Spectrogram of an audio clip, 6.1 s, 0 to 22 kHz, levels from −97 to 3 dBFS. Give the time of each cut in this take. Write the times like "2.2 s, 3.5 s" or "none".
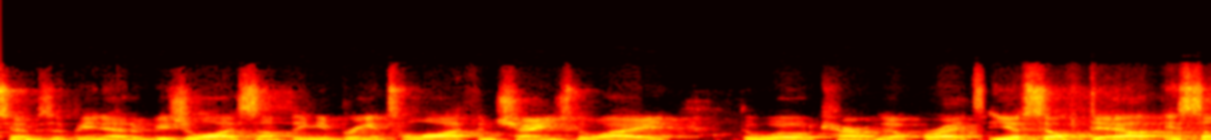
4.9 s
